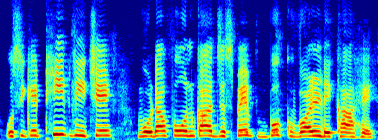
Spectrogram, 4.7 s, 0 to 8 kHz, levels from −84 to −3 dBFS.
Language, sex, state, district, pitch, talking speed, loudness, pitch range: Hindi, female, Madhya Pradesh, Bhopal, 265 Hz, 150 wpm, -13 LUFS, 240-280 Hz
